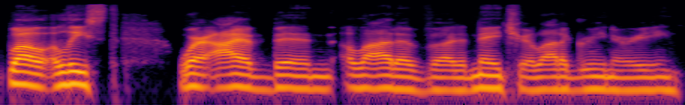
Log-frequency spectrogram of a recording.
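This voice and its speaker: A man's voice: medium pitch, flat delivery, normal speed, smooth, no room sound, highs cut off. Russian-speaking man hosting a podcast. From Ukraine. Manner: rambling, many fillers and restarts. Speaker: podcast host. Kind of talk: casual interview.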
